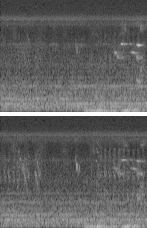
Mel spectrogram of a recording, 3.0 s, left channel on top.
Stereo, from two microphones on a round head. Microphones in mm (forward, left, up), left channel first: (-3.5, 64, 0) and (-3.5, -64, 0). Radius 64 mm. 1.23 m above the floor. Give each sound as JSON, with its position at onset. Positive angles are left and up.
{"t": 1.7, "sound": "a bird", "side_deg": 75, "distance_m": 8.5}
